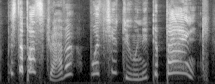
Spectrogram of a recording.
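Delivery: put-on high, loud child calling out; delighted to spot him; excited greeting. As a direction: kid thrilled to see the bus driver. Child greets bus driver excitedly.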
